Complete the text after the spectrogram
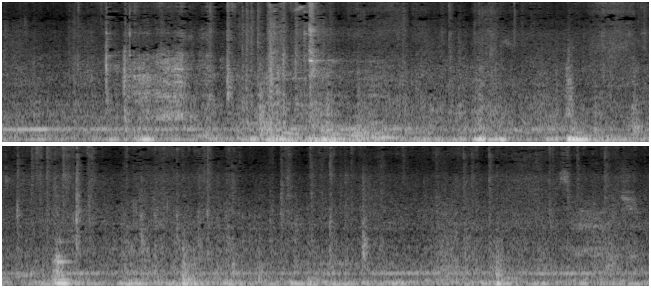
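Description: Footsteps shuffle and thud.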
